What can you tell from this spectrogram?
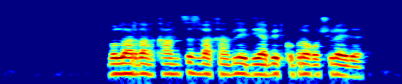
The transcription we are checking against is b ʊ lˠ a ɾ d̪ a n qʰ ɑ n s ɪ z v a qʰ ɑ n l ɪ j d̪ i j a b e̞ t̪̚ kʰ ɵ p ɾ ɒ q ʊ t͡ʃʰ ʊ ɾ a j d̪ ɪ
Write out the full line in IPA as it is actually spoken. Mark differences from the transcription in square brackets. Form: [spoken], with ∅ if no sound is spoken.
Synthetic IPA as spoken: b ʊ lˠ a ɾ d̪ a n qʰ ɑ n s ɪ z v a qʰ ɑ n l ɪ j d̪ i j a b e̞ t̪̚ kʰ ɵ p ɾ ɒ q ʊ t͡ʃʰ ʊ ɾ a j d̪ ɪ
